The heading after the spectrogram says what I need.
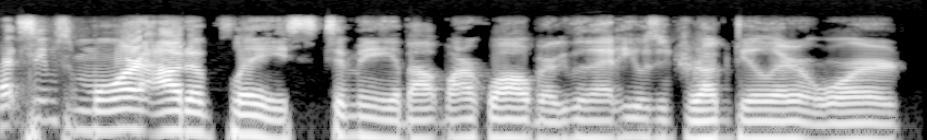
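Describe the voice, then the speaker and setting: A man's voice: medium pitch, steady tone, moderate pace, clean tone, no echo. Man musing aloud as podcast host. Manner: meandering, thinks aloud with restarts. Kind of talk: casual podcast chat.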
